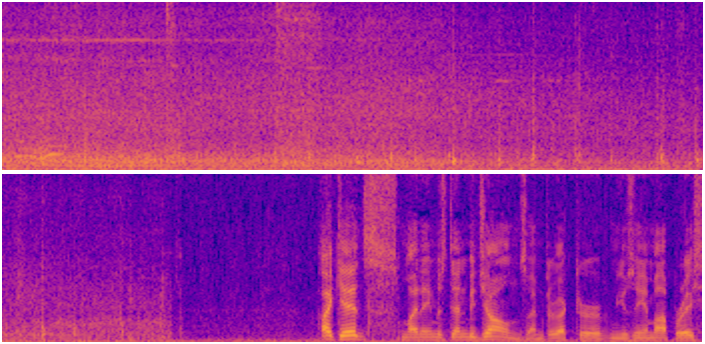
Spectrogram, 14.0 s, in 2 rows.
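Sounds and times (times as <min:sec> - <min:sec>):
train wheels clicking over rail joints: 0:00.0 - 0:08.8.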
